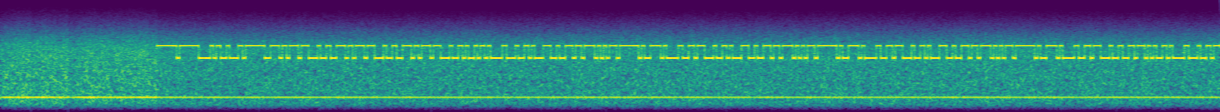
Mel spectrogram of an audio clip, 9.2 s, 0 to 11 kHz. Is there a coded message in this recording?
Yes: RTTY (45.45 baud, 850 Hz shift) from 1.2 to 9.2 s, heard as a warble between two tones, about 2300 Hz centre, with radio static and a steady whistle near 450 Hz. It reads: CQ CQ CQ DE ZL6BEP ZL6BEP ZL6BEP PSE …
